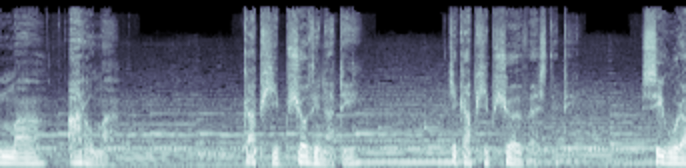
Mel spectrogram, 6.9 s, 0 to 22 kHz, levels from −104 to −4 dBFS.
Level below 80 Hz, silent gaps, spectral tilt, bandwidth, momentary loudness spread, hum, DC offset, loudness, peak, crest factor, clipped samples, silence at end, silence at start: -34 dBFS; none; -4.5 dB/octave; 18 kHz; 13 LU; none; under 0.1%; -16 LUFS; 0 dBFS; 16 dB; under 0.1%; 0 s; 0 s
